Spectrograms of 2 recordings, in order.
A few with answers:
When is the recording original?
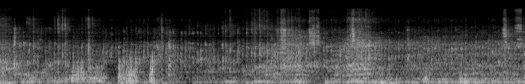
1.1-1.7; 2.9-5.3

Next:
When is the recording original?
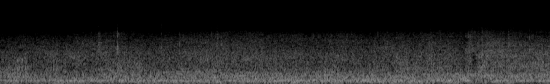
0.0-4.7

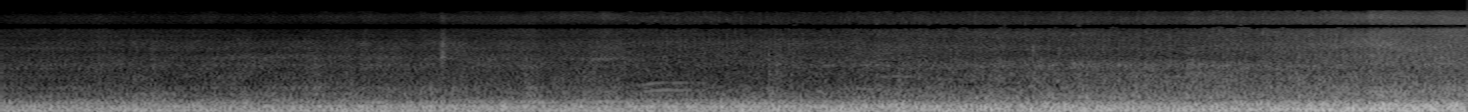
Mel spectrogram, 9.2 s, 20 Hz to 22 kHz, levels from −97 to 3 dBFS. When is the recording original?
3.9-8.4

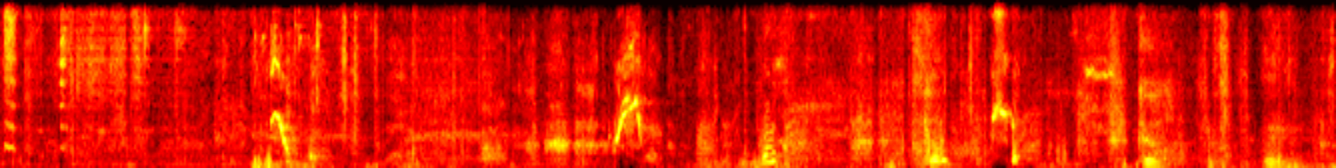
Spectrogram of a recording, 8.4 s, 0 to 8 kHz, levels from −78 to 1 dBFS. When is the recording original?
1.2-2.2; 3.1-4.6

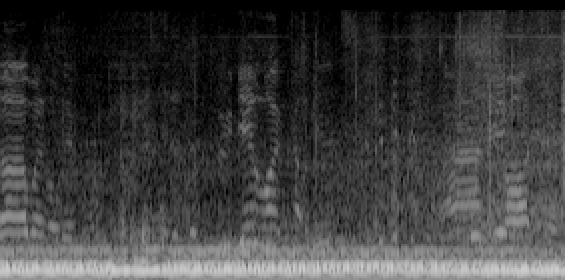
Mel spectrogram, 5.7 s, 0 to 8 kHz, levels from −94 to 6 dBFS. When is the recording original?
0.0-1.1; 1.7-5.7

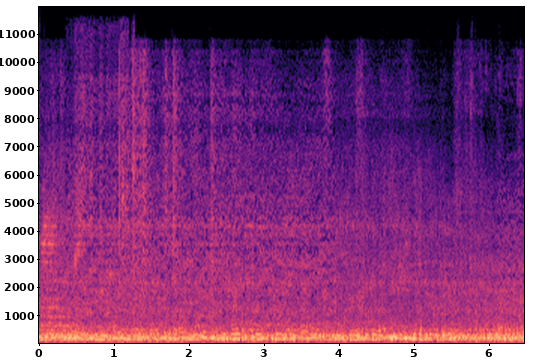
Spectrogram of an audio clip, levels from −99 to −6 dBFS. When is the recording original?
0.0-0.5; 1.1-1.6; 5.5-6.5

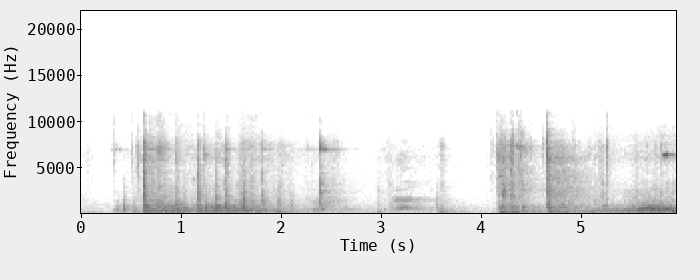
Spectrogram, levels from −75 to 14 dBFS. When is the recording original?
0.0-0.7; 3.2-6.0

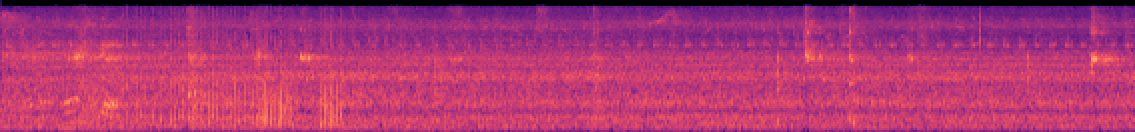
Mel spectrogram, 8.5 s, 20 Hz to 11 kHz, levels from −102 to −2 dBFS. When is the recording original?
0.0-8.5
